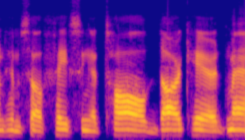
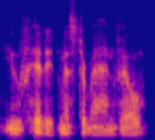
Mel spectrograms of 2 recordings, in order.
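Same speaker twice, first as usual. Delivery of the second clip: much softer, lower resigned agreement; meek admission; 6 semitones lower, 11 dB quieter, faster than usual. Acted. Slade admitting to Manville he is passive, meek and soft. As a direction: concede it quietly.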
